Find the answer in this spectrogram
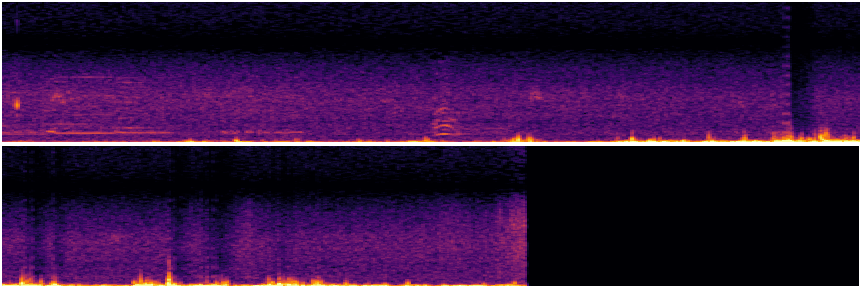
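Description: Wind buffeting the microphone in uneven low rumbles, stronger in the second half, before the sound cuts off abruptly into silence near the end.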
